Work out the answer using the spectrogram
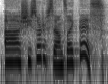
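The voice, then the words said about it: Polite robot voice. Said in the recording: “robot voice ... So a little more polite than your actual voice.”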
